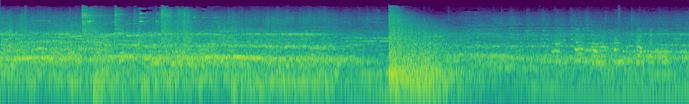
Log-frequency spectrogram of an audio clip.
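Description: A single loud bang about six seconds in as a tear-gas grenade goes off in the street, its echo fading quickly. It comes over the steady voices and chanting of a crowd of protesters.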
